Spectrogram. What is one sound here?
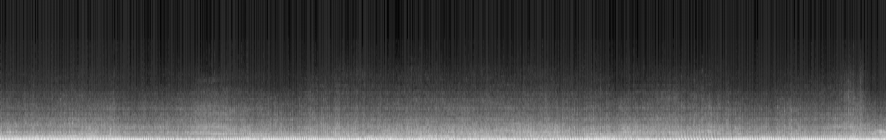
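A small motor hums steadily, rising and falling in pitch.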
